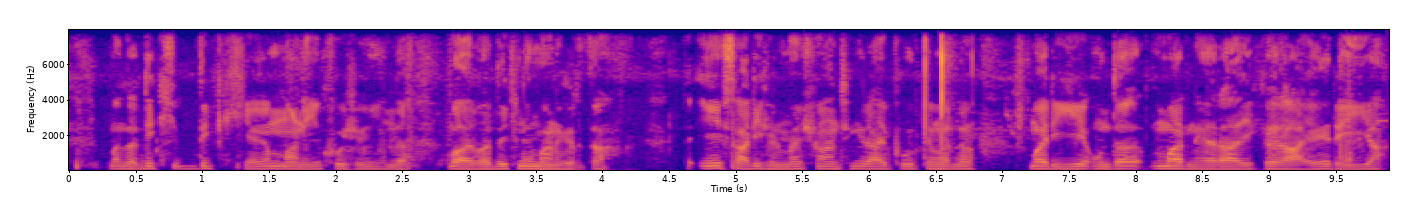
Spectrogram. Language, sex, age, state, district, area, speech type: Dogri, male, 18-30, Jammu and Kashmir, Kathua, rural, spontaneous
